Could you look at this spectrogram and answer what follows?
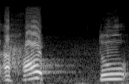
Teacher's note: وبین الاطباق من احط، آپ جب احط کلمہ پڑھیں تو اطباق کو تا میں خوب واضح کریں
